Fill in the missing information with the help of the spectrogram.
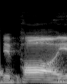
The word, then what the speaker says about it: DePauw: Am I saying that right? – Yep, DePauw, yeah.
